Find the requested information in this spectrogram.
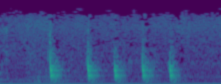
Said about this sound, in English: with a soft tapping on Rachel Howells' door in the dead of night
